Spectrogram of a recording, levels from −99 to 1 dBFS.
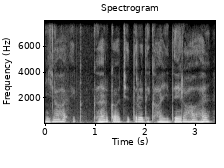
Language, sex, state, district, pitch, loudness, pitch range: Hindi, male, Jharkhand, Ranchi, 140 Hz, -15 LUFS, 130-155 Hz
